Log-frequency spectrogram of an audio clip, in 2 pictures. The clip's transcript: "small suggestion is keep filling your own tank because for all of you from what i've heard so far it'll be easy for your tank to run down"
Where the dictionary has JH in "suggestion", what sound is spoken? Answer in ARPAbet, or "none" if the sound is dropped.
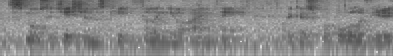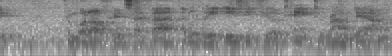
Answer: JH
